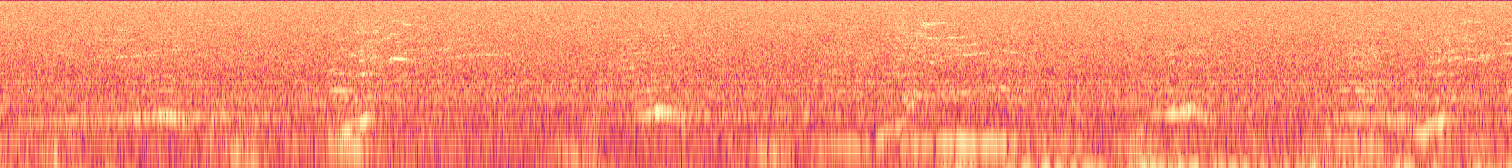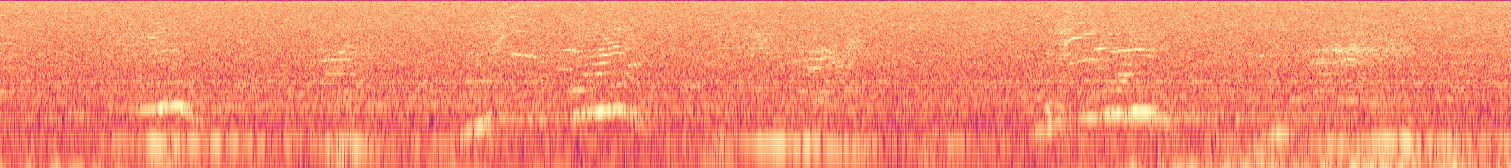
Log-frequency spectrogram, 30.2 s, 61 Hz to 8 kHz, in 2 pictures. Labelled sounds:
9.2	9.9	humpback whale, 1.5 to 4.2 kHz
14.6	15.3	humpback whale, 1.3 to 2.3 kHz
18.3	18.6	humpback whale, 1.3 to 1.4 kHz
20.2	21.4	humpback whale, 1.5 to 2.0 kHz
23.2	23.5	humpback whale, 1.4 to 1.6 kHz
25.8	26.7	humpback whale, 1.2 to 2.0 kHz
28.4	28.7	humpback whale, 1.6 to 2.0 kHz

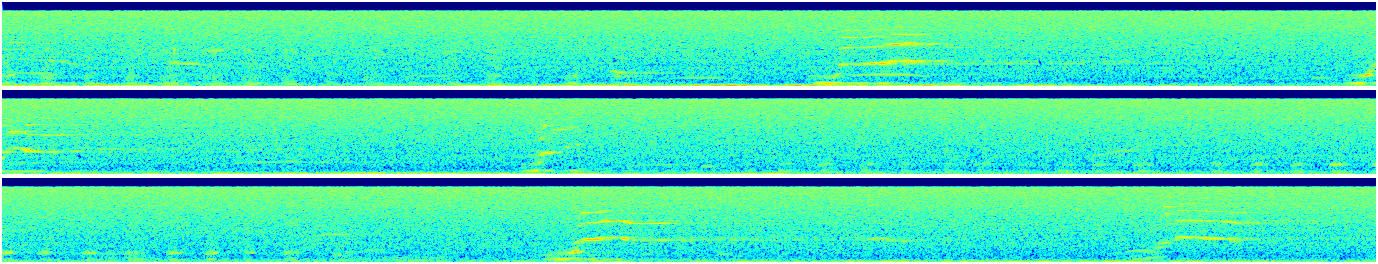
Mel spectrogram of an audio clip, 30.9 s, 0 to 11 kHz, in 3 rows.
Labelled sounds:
0.4	0.6	humpback whale, 0.80 to 1.1 kHz
1.3	1.6	humpback whale, 0.83 to 0.99 kHz
6.3	7.1	humpback whale, 0.80 to 3.0 kHz
10.3	10.9	humpback whale, 0.80 to 2.2 kHz
23.0	23.2	humpback whale, 1.0 to 1.2 kHz
24.9	25.7	humpback whale, 0.80 to 2.9 kHz
29.3	30.1	humpback whale, 0.80 to 3.0 kHz

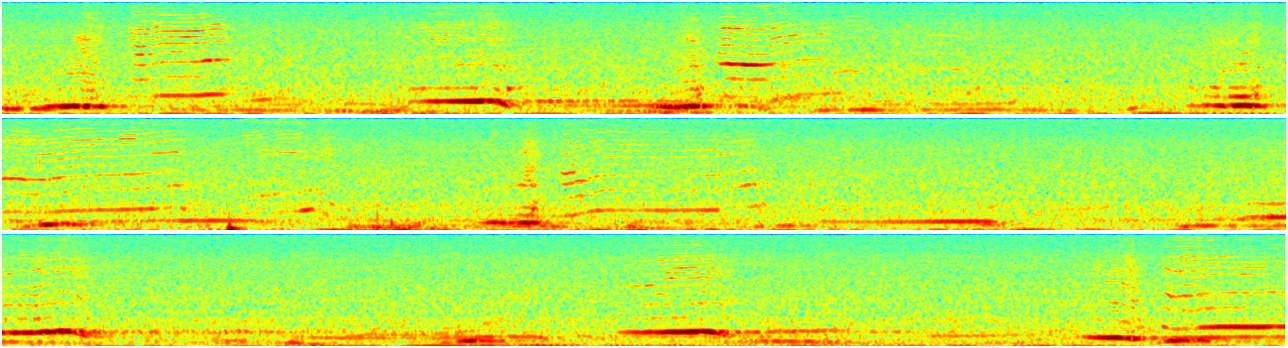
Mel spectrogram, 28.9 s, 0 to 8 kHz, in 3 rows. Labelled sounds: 0.5	1.7	humpback whale, 0.96 to 6.0 kHz
3.1	3.8	humpback whale, 1.2 to 5.8 kHz
5.3	7.2	humpback whale, 0.90 to 4.4 kHz
9.6	11.0	humpback whale, 1.4 to 7.7 kHz
11.5	12.0	humpback whale, 0.86 to 4.9 kHz
13.4	15.4	humpback whale, 1.1 to 8.0 kHz
19.2	19.9	humpback whale, 1.1 to 4.2 kHz
23.9	24.7	humpback whale, 1.8 to 6.0 kHz
27.9	28.8	humpback whale, 0.90 to 7.3 kHz

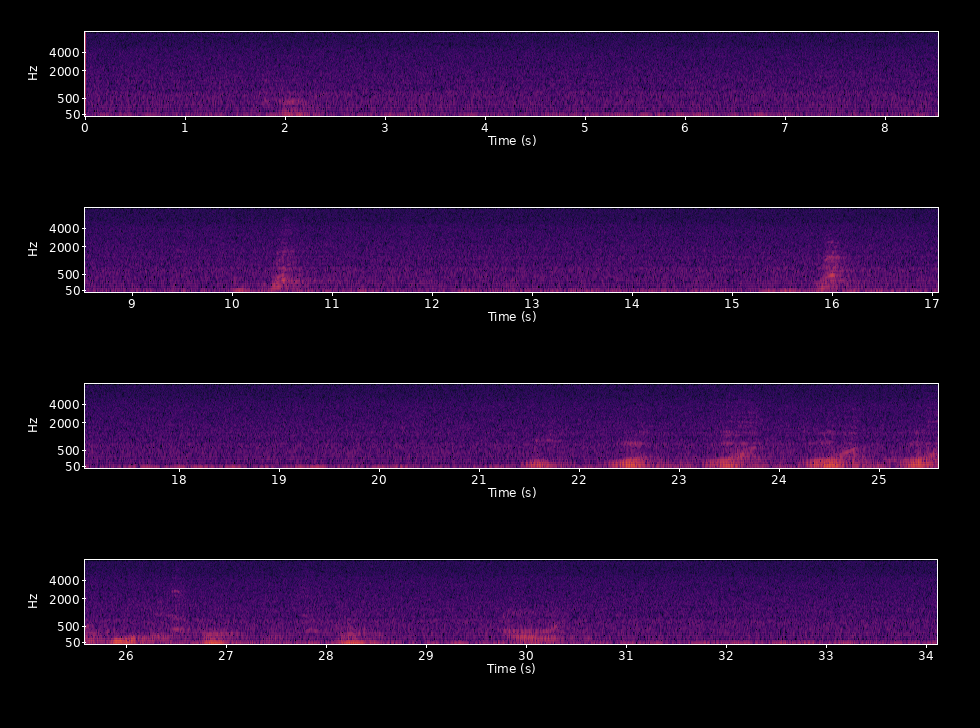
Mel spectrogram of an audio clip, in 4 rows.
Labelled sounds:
15.9	16.2	humpback whale, 1.1 to 1.4 kHz
21.5	21.8	humpback whale, 0.83 to 0.99 kHz

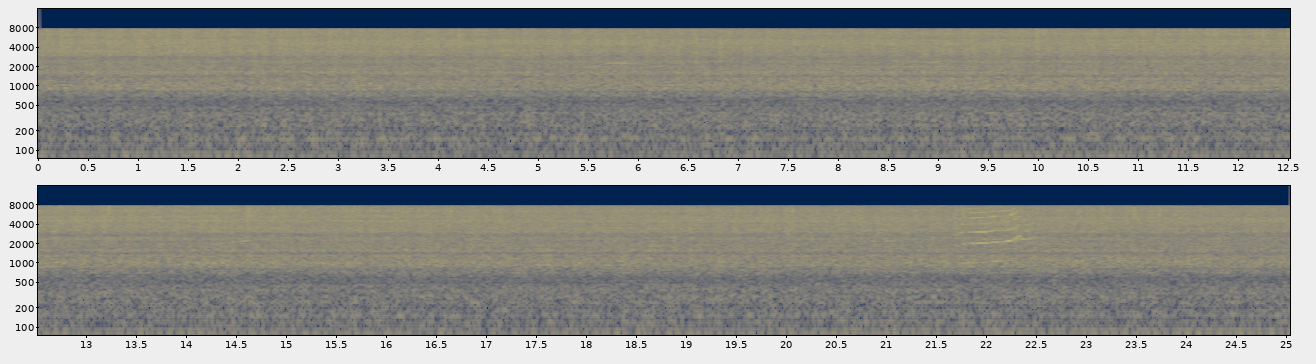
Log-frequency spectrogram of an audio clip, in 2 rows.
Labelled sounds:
21.7	22.3	killer whale, southern resident, 1.9 to 2.3 kHz

